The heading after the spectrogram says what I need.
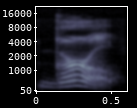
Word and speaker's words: girl: Well, since you've said curl, now you can also say girl. We're just going to change the first sound. Girl. This is going to have two syllables again.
